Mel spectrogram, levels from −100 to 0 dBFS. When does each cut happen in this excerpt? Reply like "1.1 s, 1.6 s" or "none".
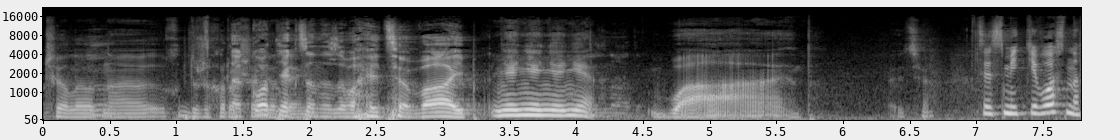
none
